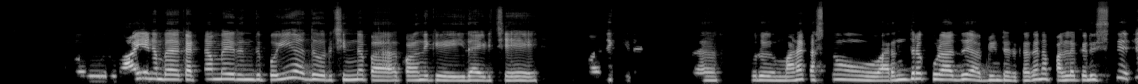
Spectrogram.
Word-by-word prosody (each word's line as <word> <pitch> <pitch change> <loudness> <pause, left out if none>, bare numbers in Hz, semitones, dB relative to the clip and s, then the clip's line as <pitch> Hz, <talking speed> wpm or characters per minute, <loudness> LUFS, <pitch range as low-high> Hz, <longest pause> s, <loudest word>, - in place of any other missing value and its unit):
அது, - - -58 1.1
ஒரு 385 - -19
வாய 280 +2 +5
நம்ம 240 -2 +2 0.2
கட்டாம 240 +3 +1
இருந்து 225 -1 +1
போய் 225 +5 +2 0.2
அது 230 -2 -1
ஒரு 200 - -5
சின்னப 215 0 0 0.3
குழந்தைக்கு 200 0 +1 0.2
இதாயிடுச்சே! 185 0 -1 0.8
குழந்தைக்கு 195 +2 -7
இதாச்சா - - -12 0.7
இந்த 185 0 -4 0.3
ஒரு 200 0 +1 0.2
மன 185 +4 +3
கஷ்டம் 215 +2 -2 0.3
வந்துறக்கூடாது 225 +2 +2
அப்பிடின்றதுக்காக 190 +1 -1
நான் 240 - -6
பல்ல 200 +1 +2
கடிச்சிட்டு, 210 +6 -1
215 Hz, 120 wpm, -20 LUFS, 195-230 Hz, 1.1 s, வாய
